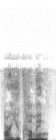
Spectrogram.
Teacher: our voice Rises at the end to show it's a question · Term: intonation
